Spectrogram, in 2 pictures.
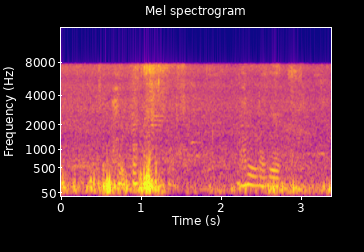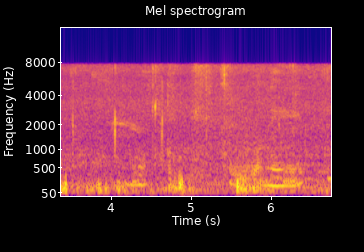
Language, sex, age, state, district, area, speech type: Assamese, male, 18-30, Assam, Kamrup Metropolitan, urban, spontaneous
